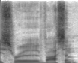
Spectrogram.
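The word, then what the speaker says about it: Srinivasan: Court of Appeals for the District of Columbia Circuit Judge Sri Srivasan, is that how you pronounce the last name? – Yeah.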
